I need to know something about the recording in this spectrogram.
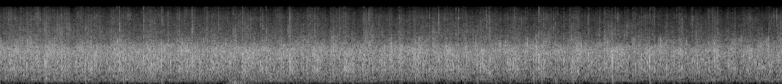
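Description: A large audience applauds steadily in an echoing hall.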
